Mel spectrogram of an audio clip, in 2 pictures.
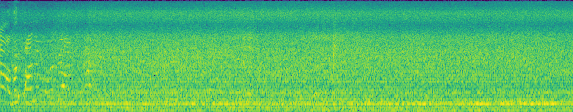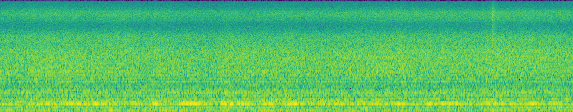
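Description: Steady running noise of textile spinning-mill machinery, long spinning frames with rows of spindles, heard as an even hiss with a constant hum tone under it.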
